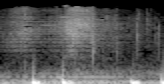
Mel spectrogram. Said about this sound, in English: The heartbeat.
